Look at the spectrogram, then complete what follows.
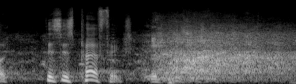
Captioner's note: laughter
